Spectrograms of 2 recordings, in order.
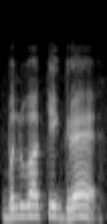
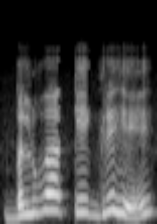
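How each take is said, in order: First: ਗ੍ਰਹਿ as open 'grai'; common misreading. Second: ਗ੍ਰਹਿ slow and high, as 'gre-he'; corrected reading. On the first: Retold or imitated. Teacher quoting what many say, ਗ੍ਰਹਿ as 'grai'. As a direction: say ਗ੍ਰਹਿ in one open syllable. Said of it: "ਕਈ ਕਹਿਣਗੇ ਗ੍ਰਹਿ". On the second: Shown as a demonstration. Teacher modelling the line, ਗ੍ਰਹਿ as drawn-out 'grehe'. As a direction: slowly close ਗ੍ਰਹਿ to 'grehe'. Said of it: "ਇੱਥੇ ਪਾਠ ਹੈ ਗ੍ਰਹਿ".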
